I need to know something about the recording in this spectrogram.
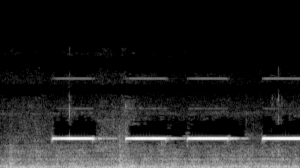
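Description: Power XL multicooker's control panel beeping as its dial is turned to set the cooking time: four short, high beeps about half a second apart.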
